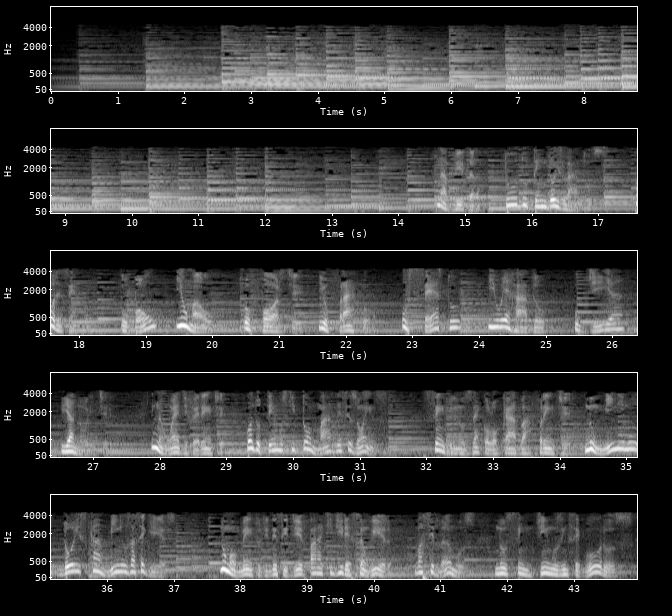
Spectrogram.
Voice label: PELA INDECISÃO, Desculpas, masc; Telemensagens 2017

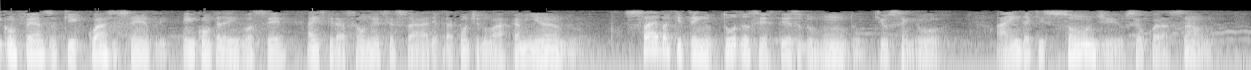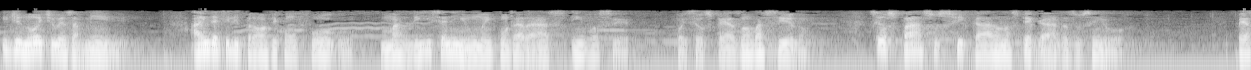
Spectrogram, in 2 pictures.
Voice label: Evangélico Aniversário Irmão Masculino

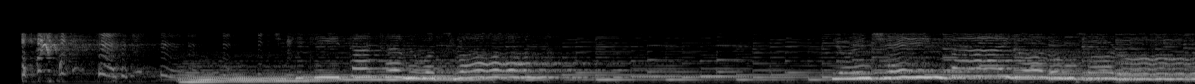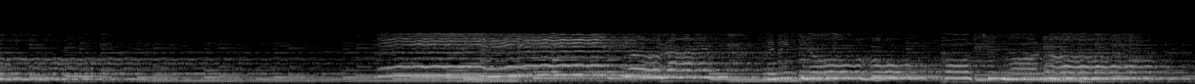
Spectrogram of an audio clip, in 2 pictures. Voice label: Para Criança Geral Masculino; Telemensagens 2017; Aniversários; Aniversário Infantil

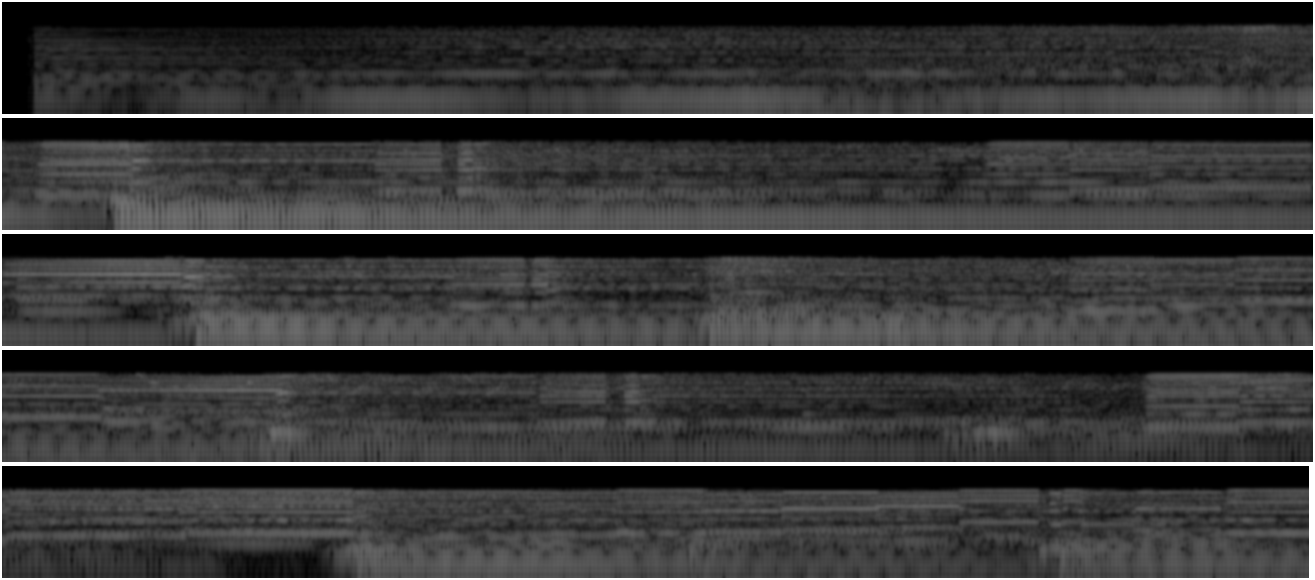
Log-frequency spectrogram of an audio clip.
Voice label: O Poder da Fé Feminino; Telemensagens; Telemensagens 2017

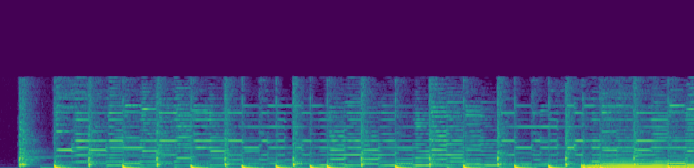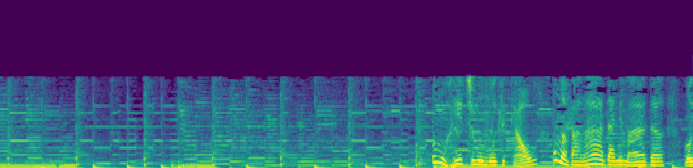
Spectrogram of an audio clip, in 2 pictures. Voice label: Filho (a) Adolescente Feminino Masculino; Telemensagens 2017; Aniversários; Aniversário Infantil

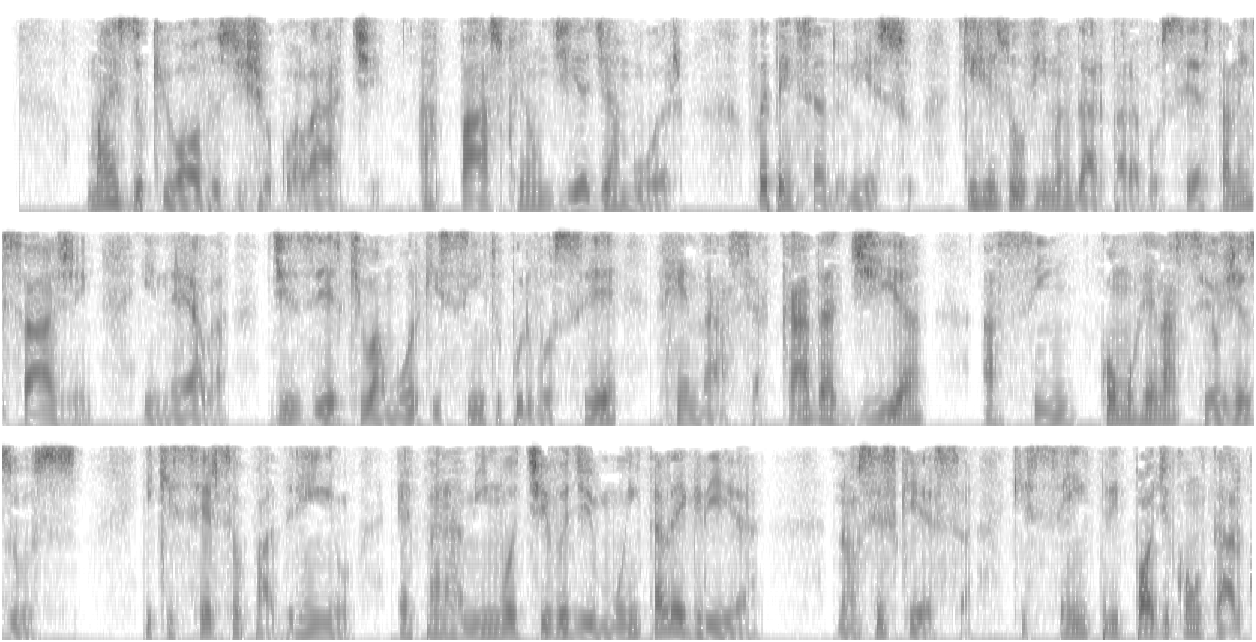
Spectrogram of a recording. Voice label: PASCOA ROMANTICA, Só Voz, masc; Telemensagens; Telemensagens 2017

